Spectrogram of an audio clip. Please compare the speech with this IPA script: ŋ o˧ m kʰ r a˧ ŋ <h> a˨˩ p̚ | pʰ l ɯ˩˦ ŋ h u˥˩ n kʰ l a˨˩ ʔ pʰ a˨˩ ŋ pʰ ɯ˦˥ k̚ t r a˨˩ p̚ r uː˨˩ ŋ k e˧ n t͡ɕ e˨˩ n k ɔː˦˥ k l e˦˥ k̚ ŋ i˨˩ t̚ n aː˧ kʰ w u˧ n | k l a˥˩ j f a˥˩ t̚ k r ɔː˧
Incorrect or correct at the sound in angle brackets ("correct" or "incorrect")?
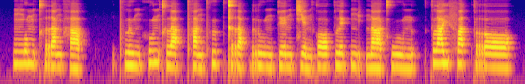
correct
